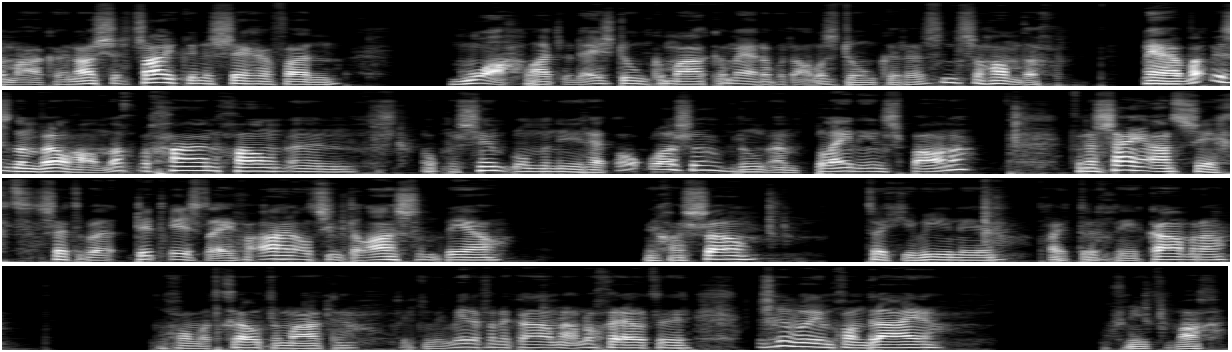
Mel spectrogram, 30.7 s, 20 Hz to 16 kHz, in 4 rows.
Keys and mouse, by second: 1.8 click, 3.2-6.0 drag, 6.1 click, 8.3 shift+middle click, 9.9 shift+a, 13.9 KP_3, 14.9 shift+middle drag, 16.1 click, 16.6 shift+middle click, 17.4 r, 20.1 g, 21.6 KP_0, 22.5 shift+middle click, 23.4 s, 24.9 g, 26.2 s, 27.4 r, 30.1 g.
